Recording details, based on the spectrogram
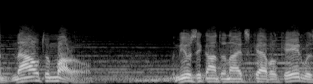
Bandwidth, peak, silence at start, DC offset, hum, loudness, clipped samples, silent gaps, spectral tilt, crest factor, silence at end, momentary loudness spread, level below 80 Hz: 6 kHz; -6 dBFS; 0 s; under 0.1%; none; -18 LUFS; under 0.1%; none; -9 dB/octave; 14 dB; 0 s; 17 LU; -66 dBFS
